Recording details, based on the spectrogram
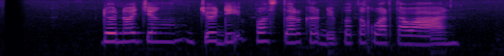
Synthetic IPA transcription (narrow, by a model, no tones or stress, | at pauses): dɔnɔd͡ʒɨŋd͡ʒɔdipɔst̪ərkɨrdipɔt̪ɔkwart̪awaan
